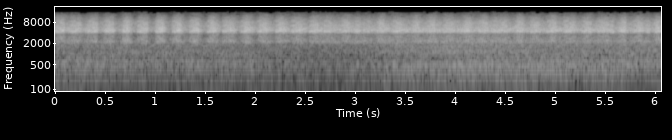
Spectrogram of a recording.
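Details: Cicadas singing in the heat by turquoise Adriatic water on an empty Greek island beach: a high, electric, pulsing whine, strongest at the start, steady throughout, over a faint murmur of waves.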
